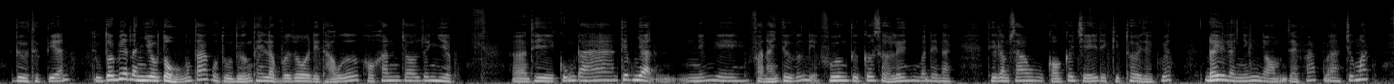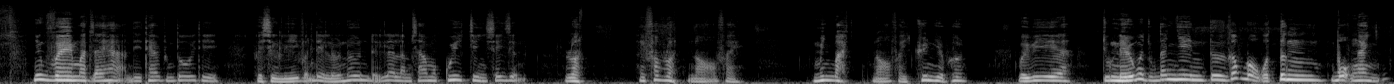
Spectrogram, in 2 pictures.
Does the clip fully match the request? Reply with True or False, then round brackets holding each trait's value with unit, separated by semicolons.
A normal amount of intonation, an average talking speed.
False (3.8 semitones; 255 wpm)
